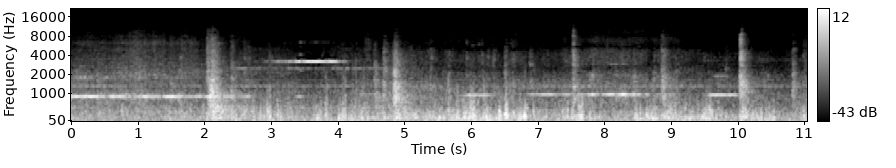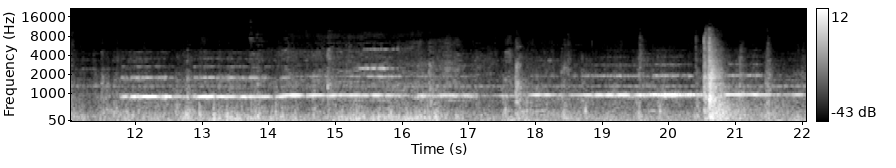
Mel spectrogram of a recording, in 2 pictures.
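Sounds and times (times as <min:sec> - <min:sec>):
high wheel squeal: 0:00.0 - 0:04.8, 0:11.2 - 0:22.0
train wheels rumbling and clicking: 0:00.0 - 0:22.0.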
